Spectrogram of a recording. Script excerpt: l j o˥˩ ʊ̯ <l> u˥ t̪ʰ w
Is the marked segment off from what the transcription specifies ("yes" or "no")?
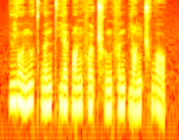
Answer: yes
